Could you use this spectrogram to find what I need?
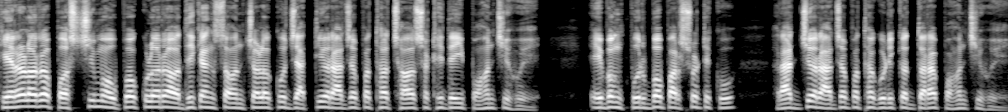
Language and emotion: Odia, neutral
